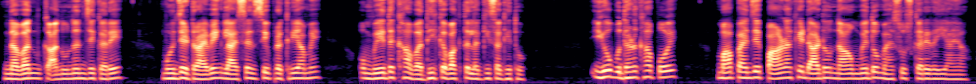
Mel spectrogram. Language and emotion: Sindhi, sad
